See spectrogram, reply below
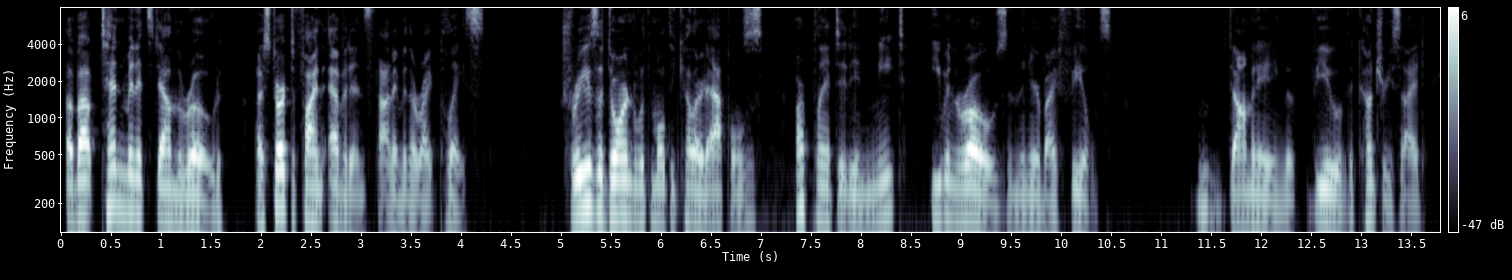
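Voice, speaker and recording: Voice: mid-range voice, moderate pace, no room sound, clean studio sound. A narrator reading a first-person story expressively. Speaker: fan fiction narrator.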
